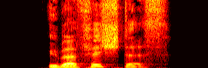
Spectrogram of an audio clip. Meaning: strong/mixed nominative/accusative neuter singular of überfischt
- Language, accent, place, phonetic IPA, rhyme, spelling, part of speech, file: German, Germany, Berlin, [ˌyːbɐˈfɪʃtəs], -ɪʃtəs, überfischtes, adjective, De-überfischtes.ogg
